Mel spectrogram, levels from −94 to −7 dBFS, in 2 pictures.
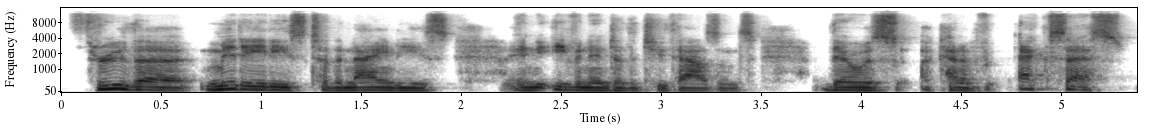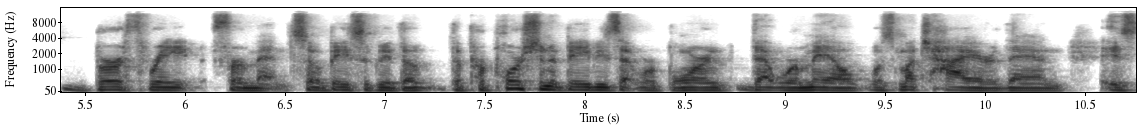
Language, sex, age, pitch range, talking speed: English, male, 30-49, 100-120 Hz, 225 wpm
